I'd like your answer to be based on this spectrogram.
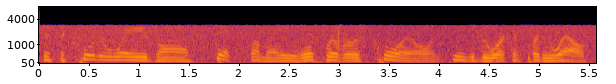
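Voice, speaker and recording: A male amateur radio operator chatting casually and haltingly over a radio transmission. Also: fairly high pitch. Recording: tinny, very noisy shortwave radio with hiss.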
